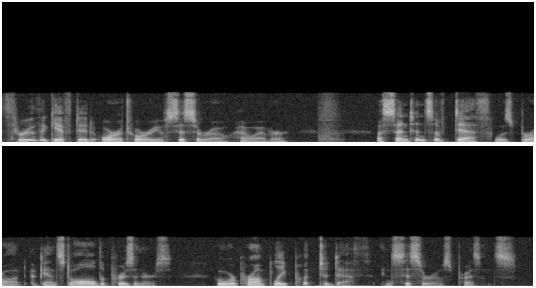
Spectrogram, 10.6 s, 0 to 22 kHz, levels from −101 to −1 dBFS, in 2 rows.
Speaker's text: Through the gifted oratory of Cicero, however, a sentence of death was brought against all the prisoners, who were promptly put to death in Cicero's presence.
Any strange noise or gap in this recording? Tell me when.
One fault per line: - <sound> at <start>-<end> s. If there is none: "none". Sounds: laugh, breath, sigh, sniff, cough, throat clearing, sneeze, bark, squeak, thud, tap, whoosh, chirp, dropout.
- breath at 3.2-3.4 s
